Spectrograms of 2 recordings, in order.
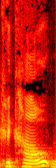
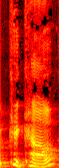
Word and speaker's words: cacao: And indeed, cacao rhymes with kapow. And I get that sort of visual image of the old cartoon as well. Bam, hoo, kapow. So cacao, C-A-C-A-O, rhymes with kapow.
